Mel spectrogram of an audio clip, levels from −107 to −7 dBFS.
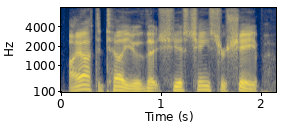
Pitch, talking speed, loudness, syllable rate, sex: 115 Hz, 305 wpm, -18 LUFS, 7.0 syllables/s, male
